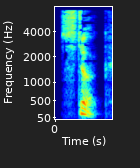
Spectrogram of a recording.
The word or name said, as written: stook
